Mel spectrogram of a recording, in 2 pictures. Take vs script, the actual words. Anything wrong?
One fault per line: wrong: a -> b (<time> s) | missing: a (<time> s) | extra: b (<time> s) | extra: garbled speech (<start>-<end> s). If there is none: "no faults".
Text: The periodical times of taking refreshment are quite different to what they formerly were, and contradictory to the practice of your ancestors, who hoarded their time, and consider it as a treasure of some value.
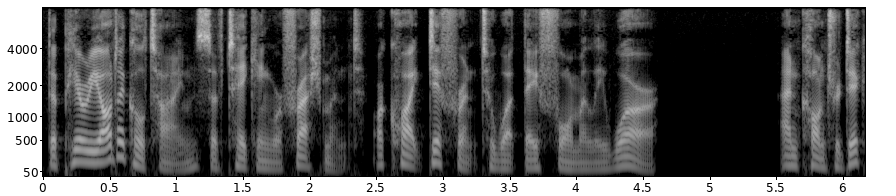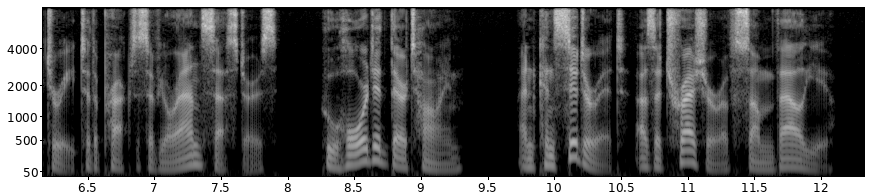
no faults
